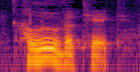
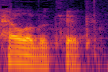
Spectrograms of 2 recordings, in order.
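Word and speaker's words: Helluva Kick: 212 pounds finishers the haluva kick at least that's how they pronounce it not hell of a kick the career highlights is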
